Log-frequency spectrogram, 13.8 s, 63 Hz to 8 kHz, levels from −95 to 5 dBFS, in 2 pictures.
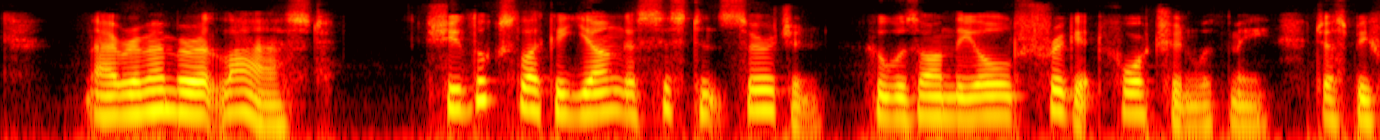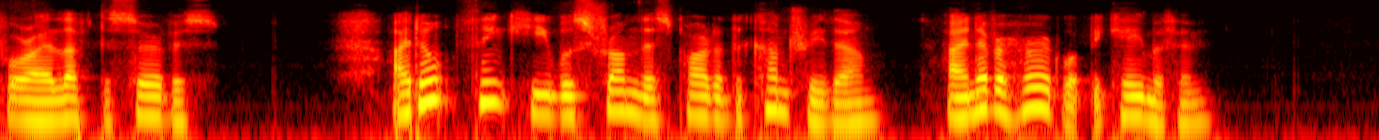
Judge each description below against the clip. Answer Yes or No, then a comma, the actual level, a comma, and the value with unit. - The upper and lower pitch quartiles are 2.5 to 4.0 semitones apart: No, average, 4.9 semitones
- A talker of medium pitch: Yes, medium, 145 Hz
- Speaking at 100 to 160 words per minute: No, average, 195 wpm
